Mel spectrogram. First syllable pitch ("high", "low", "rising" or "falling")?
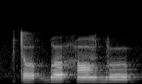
low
